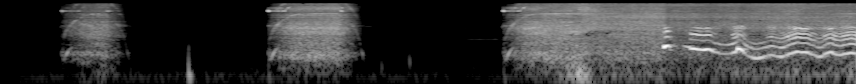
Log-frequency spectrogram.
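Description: Dyson hair dryer blowing in two short bursts, then running steadily from about five seconds in. Over it a border collie starts a wavering, up-and-down howling grumble, protesting against the dryer noise it hates.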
